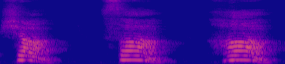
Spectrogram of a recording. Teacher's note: గాలిని బయటికి ఊదుతూ పలికేటివి మనకు ఊష్మాలు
